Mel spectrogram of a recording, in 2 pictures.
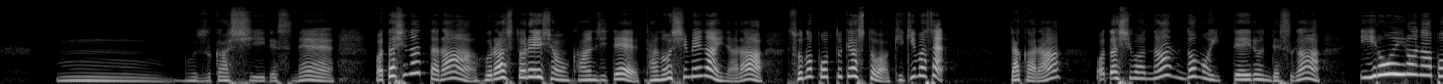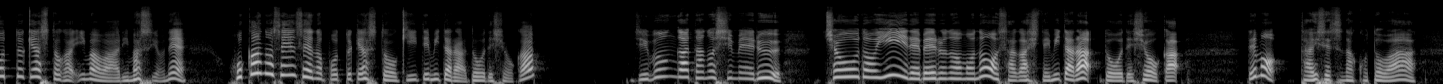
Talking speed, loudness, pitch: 320 characters per minute, -25 LUFS, 240 Hz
